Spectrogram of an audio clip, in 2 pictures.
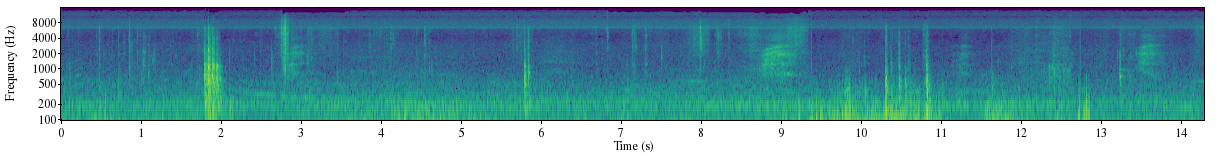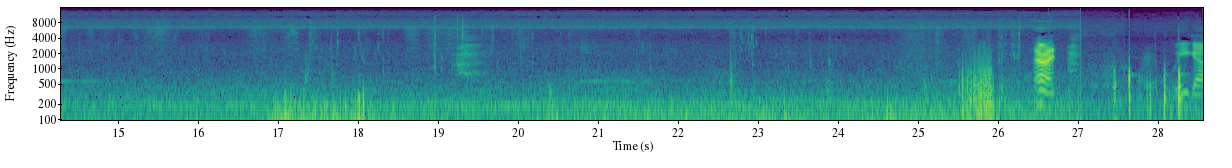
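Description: Ocean swell water sloshing against a plastic kayak hull, over a steady low rumble of wind on the microphone, with scattered sharp knocks and clicks.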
